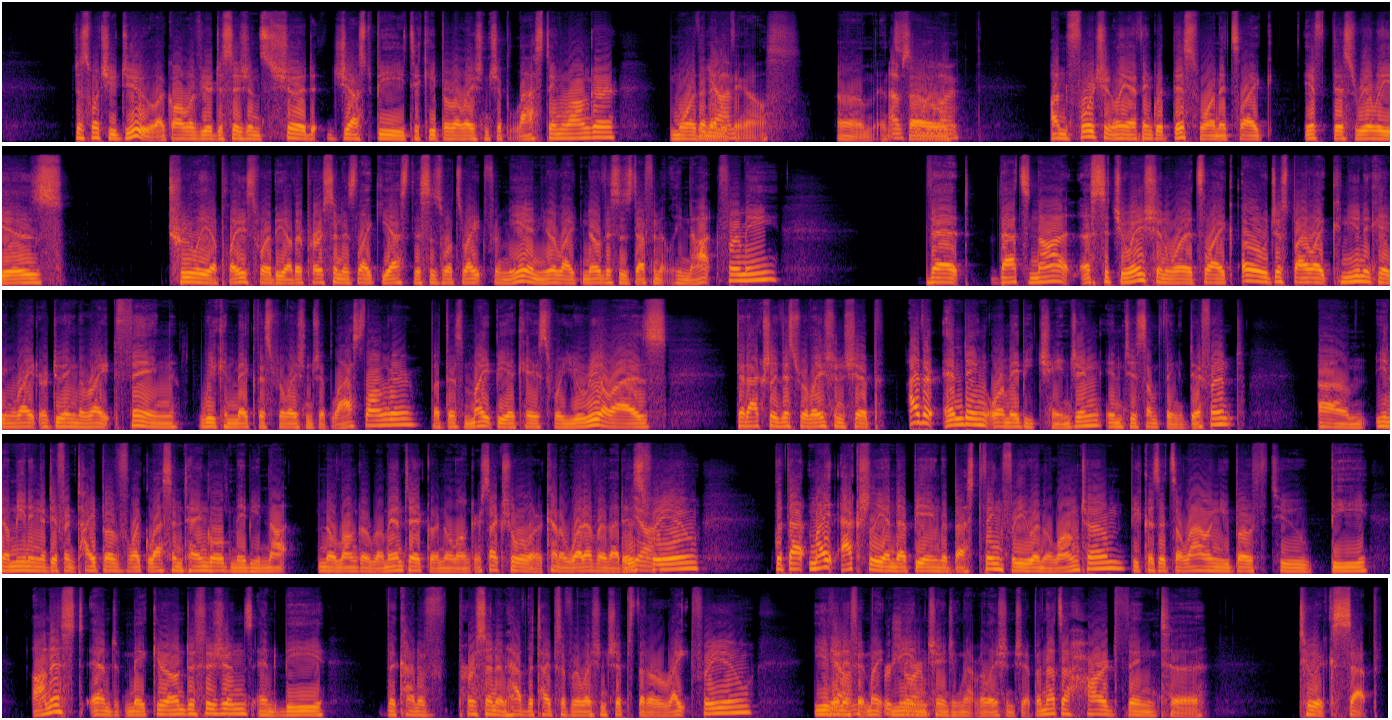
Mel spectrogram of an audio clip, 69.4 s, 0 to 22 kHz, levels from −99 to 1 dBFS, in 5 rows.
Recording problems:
distortion; slight; 7% of the sound clipped

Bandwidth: 16.5 kHz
